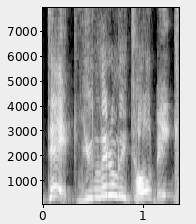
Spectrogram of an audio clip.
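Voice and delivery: high, loud indignant retort; mock outrage. Player scolding the game character, mock outrage. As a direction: exclaim it in loud, high protest.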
